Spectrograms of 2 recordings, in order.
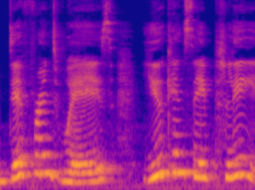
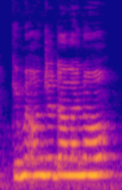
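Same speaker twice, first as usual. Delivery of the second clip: higher, louder, fast Jamaican patois; 7 semitones higher, 6 dB louder, faster than usual. Shown as a demonstration. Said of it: "So it's like".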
